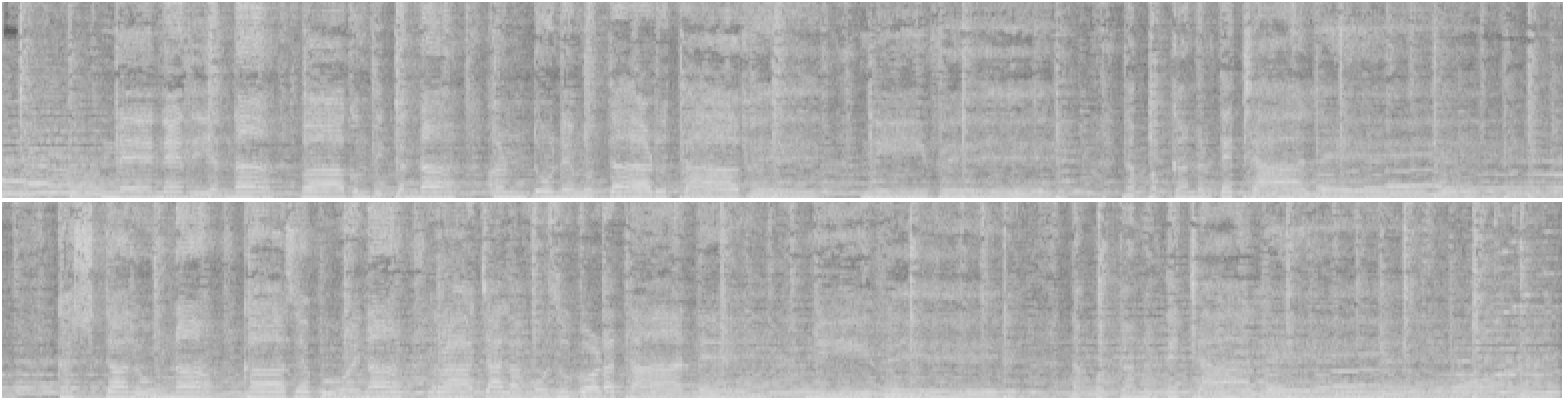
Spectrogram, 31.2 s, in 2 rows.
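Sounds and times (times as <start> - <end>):
slowed reverb music: 0.0 - 31.2.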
